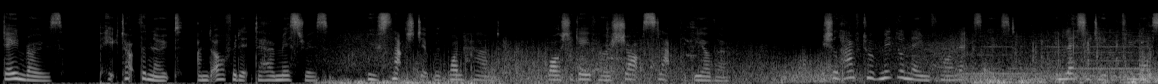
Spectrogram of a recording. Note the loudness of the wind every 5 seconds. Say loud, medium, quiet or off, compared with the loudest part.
medium, medium, loud.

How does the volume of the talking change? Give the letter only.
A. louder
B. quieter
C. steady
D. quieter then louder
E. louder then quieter
C.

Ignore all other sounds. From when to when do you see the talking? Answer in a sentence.
The talking can be heard from 0.0 to 7.3 s and from 8.2 to 11.5 s.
